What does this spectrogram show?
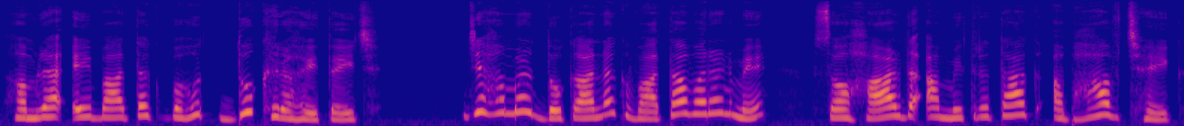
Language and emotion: Maithili, sad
